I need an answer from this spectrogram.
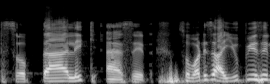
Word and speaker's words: phthalic: give this term as phthalic acid okay pH so here pH is silent so thalic acid so what is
